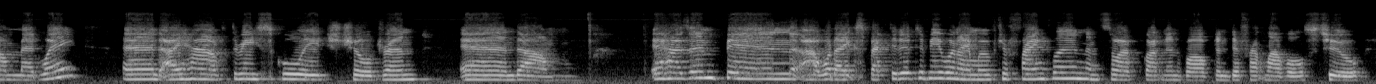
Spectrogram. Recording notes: My notes were captured remotely as I viewed the meeting via the Zoom connection.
